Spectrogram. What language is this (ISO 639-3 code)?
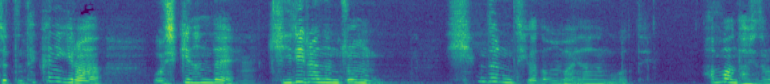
kor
